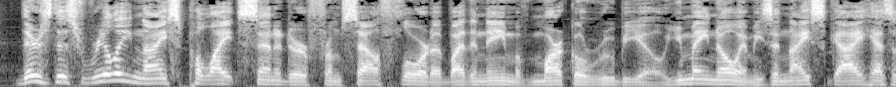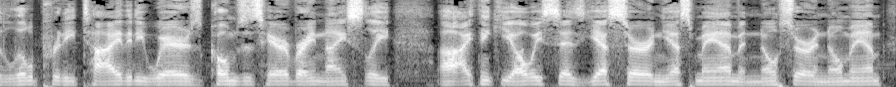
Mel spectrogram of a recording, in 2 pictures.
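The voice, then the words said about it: Flat deadpan delivery. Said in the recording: “I'm trying to be as deadpan as possible”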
